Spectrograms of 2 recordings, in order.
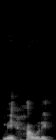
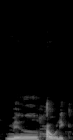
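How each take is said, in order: First: The n sound is dropped into the h. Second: The n sound is muffled and indistinct. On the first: "Atau dimasukkan ke huruf ha" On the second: "Jangan dibaca samar"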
